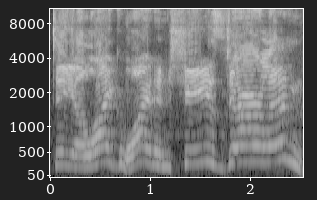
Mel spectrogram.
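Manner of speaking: squeaky, very high put-on voice. Joking about a character's pickup line, in a Bee Movie voice. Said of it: "Kinda in the same vein as in Bee Movie".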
